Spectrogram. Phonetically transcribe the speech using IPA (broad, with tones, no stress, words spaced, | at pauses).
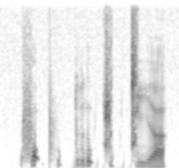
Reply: fɔ˥˩ʔpʰu˥˩k̚pru˦˥ʔ t͡ɕu˦˥k̚ t͡ɕi˧a̯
